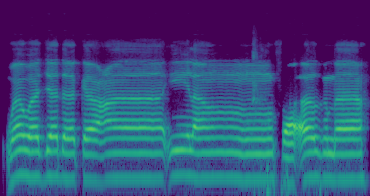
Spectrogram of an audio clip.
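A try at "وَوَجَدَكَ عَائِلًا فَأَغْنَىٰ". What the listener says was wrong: A-nya panjangin lagi.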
